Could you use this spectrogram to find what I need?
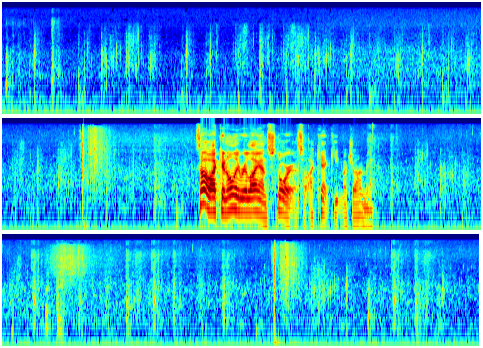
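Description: Footsteps crunch softly over grass and dirt.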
